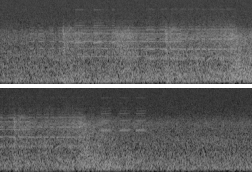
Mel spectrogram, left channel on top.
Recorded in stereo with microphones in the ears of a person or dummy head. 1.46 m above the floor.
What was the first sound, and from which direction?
Only background noise.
